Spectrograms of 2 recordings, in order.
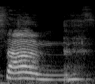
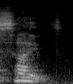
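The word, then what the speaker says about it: Sainz: I thought it was Sands. No, it's Carlos Saints.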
